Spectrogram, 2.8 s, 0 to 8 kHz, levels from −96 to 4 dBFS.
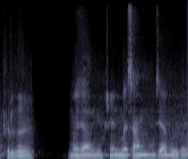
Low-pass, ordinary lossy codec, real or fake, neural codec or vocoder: none; none; fake; codec, 16 kHz, 2 kbps, X-Codec, HuBERT features, trained on balanced general audio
